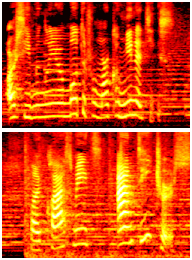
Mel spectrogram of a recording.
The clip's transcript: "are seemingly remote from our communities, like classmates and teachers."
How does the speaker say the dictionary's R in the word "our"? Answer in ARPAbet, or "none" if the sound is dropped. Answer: R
